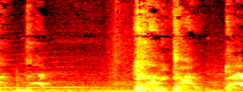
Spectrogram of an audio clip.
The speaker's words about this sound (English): With great effort, he pulled himself up and collapsed on the bare planks of the floor, coughing on the dust and dirt choking the air.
